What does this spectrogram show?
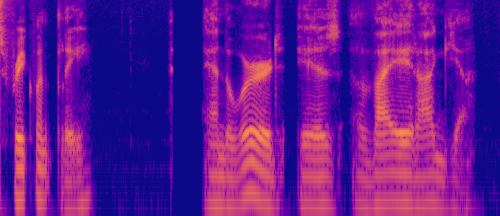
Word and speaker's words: vairagya: In the yoga sutras is a word that Patanjali uses frequently and the word is vagya.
